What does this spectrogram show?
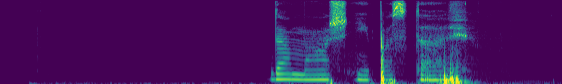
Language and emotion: Russian, sad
